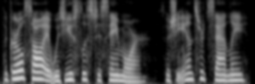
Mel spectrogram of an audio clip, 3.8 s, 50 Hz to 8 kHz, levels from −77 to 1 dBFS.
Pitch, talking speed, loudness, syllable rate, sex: 195 Hz, 205 wpm, -18 LUFS, 5.3 syllables/s, female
